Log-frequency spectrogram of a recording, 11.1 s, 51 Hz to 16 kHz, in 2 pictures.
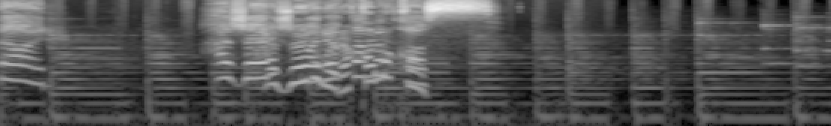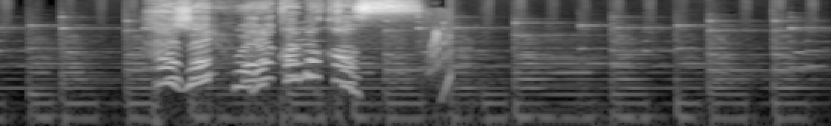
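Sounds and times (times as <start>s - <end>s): upbeat children's music: 0.0s - 11.0s
rising pop sound effect: 8.1s - 8.8s.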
